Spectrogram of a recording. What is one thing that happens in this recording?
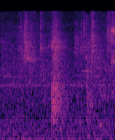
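Darts are pulled out of a dartboard with a soft scrape.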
